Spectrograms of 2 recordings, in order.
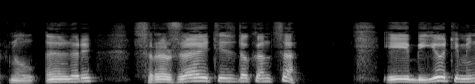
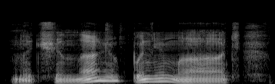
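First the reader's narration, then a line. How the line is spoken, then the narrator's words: Muttering. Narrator (Russian): пробормотал Ярдли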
